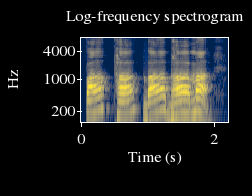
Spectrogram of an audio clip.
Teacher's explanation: प फ ब भ म व्यंजन में होते हैं। ये ओष्ठ है।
